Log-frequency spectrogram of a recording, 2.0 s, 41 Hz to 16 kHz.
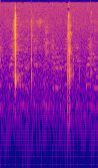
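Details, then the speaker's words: Two short, sharp hiccup sounds about a second apart from a 4-week-old infant at 6 a.m., quiet room noise between: ordinary infant hiccups. "You got the hickle ups. You don't like the hiccups, do you?"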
